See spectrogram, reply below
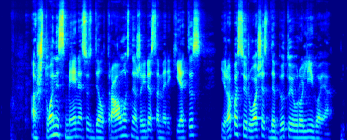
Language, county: Lithuanian, Kaunas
